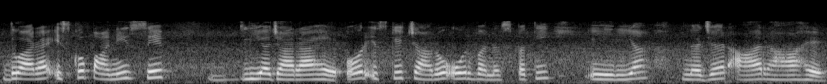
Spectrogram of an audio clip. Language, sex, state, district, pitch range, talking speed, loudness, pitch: Hindi, female, Rajasthan, Jaipur, 225-275 Hz, 130 wpm, -14 LUFS, 245 Hz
